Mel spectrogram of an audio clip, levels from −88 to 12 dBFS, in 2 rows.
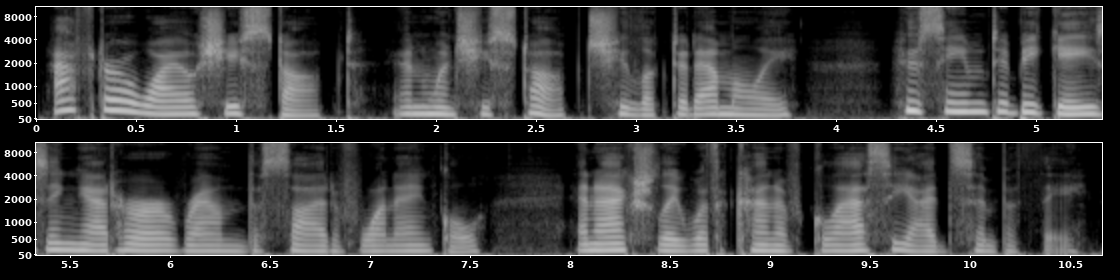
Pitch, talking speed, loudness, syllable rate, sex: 185 Hz, 195 wpm, -19 LUFS, 5.5 syllables/s, female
